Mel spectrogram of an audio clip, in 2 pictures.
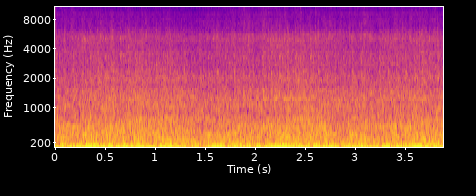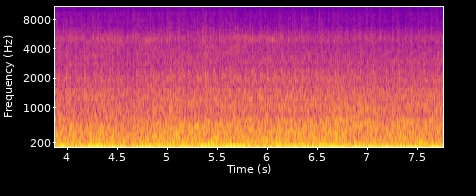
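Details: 1931 Oldsmobile F31 barn find, first start after clearing a cork chunk (likely from the homemade fuel-bowl cork gasket) stuck in the fuel-pump valve; deep, even, steady idle with no surging or misfires. Normal idle.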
